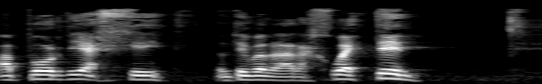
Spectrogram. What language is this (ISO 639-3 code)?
cym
